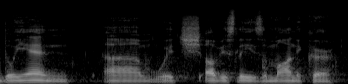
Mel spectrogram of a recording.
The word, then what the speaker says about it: Doyenne: But it's pronounced like Doyenne.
